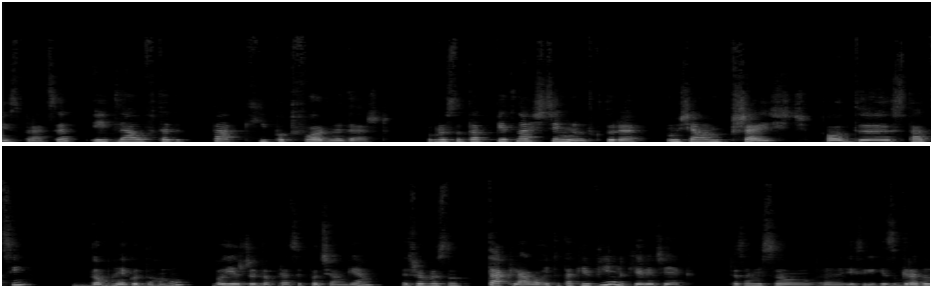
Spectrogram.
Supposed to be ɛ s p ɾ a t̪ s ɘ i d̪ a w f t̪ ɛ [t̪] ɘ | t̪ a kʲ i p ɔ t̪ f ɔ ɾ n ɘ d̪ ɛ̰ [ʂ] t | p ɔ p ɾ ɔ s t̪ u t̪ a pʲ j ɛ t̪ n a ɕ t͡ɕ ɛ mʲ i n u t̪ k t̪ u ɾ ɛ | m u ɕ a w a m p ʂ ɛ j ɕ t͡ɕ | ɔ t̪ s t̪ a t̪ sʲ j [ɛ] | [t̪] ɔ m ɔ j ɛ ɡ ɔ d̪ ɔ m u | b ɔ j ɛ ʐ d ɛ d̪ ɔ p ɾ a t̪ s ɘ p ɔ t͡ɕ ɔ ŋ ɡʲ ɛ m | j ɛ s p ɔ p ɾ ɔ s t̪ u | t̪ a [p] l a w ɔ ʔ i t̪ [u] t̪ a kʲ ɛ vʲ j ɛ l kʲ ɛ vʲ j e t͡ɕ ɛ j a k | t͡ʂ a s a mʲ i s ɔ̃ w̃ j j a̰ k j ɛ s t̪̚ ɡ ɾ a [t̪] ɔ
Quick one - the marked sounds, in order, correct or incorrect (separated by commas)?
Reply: incorrect, correct, incorrect, incorrect, incorrect, incorrect, incorrect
